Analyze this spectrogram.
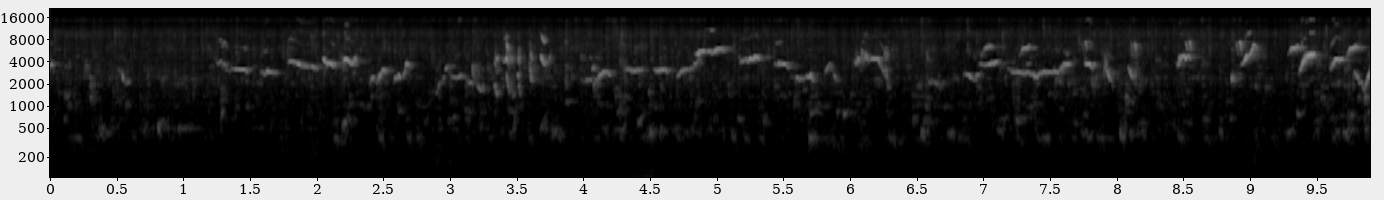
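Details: Young oriental magpie-robin, three months old, singing to prompt lazy magpie-robins to reply, with natural flowing water; rapid, continuous high twittering of short chirps and slurred notes in quick bursts throughout.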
